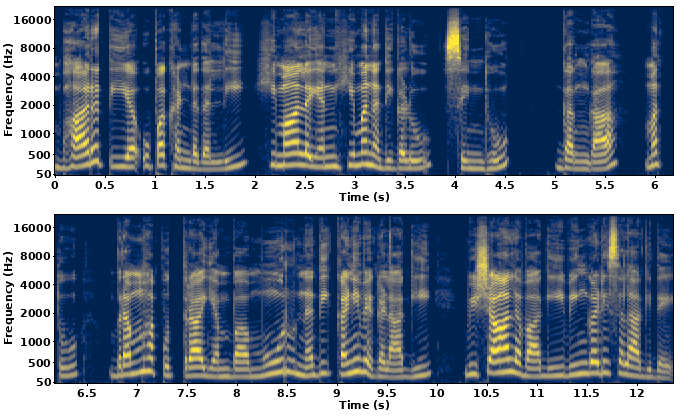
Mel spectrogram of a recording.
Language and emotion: Kannada, neutral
